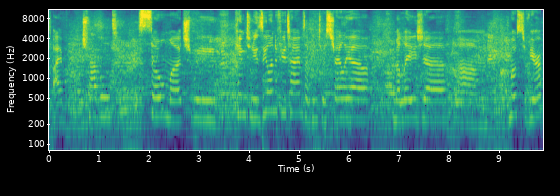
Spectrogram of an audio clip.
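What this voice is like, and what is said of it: Mixed accent from many places. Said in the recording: “my accent, because it's so all over the place ... I've just picked up all of his twangs”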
